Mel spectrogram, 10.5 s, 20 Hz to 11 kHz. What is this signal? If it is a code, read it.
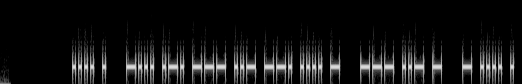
Morse code, heard as a keyed tone, about 20 wpm, 700 Hz. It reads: HE BROUGHT OUT THE
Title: Sentences from Top 1000 Words - Review Part 3 - 20wpm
